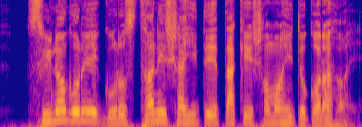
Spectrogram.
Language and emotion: Bengali, neutral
